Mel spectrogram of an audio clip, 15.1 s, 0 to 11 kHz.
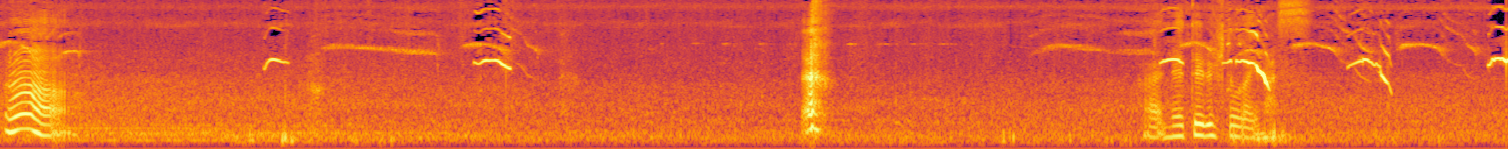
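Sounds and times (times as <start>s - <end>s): cockatoo chirping: 2.6s - 5.6s, 10.4s - 15.0s.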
